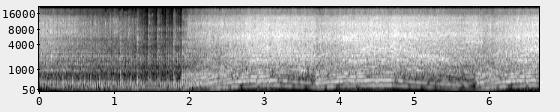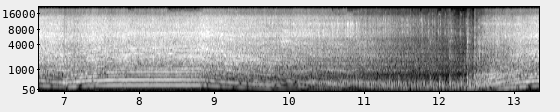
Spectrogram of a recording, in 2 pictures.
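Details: Jonsereds 70E two-stroke chainsaw tested to see if it runs: it catches, then revs climb and fall in repeated blips and hold briefly high; the engine picks up and runs without stumbling.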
